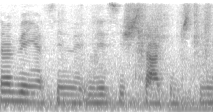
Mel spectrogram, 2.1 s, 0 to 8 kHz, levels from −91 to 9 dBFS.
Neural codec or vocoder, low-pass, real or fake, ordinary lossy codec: none; 7.2 kHz; real; none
